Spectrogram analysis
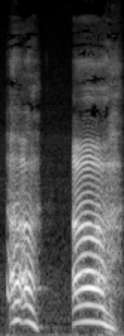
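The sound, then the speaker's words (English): A person imitates heavy breathing and moaning, mimicking a wrestler acting hurt after being tackled through a fence. Two loud, drawn-out moaning groans are separated by a brief pause; the second is longer and trails off in pitch. “openly breathing hard and just kind of moaning like,”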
